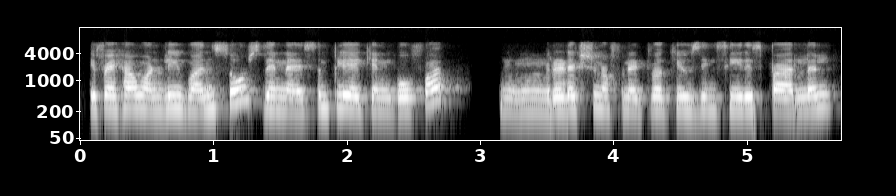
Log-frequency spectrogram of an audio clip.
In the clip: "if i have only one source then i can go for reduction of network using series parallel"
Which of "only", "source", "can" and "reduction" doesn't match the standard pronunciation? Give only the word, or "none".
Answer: none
